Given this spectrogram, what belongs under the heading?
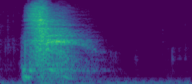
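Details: A single sharp, hissing, somewhat wet sneeze burst; sneeze.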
